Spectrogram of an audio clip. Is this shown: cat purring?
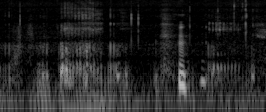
yes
